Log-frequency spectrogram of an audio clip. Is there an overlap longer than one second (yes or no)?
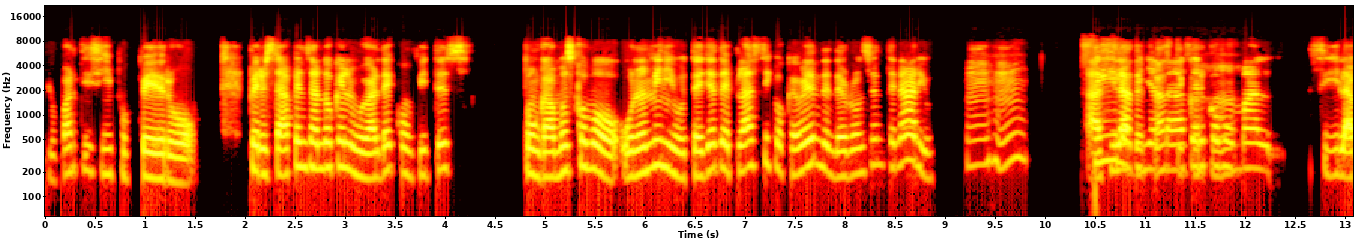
yes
